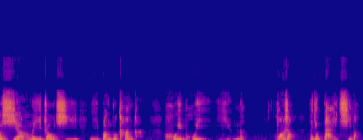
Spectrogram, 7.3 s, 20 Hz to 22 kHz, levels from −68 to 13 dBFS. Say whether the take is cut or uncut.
uncut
